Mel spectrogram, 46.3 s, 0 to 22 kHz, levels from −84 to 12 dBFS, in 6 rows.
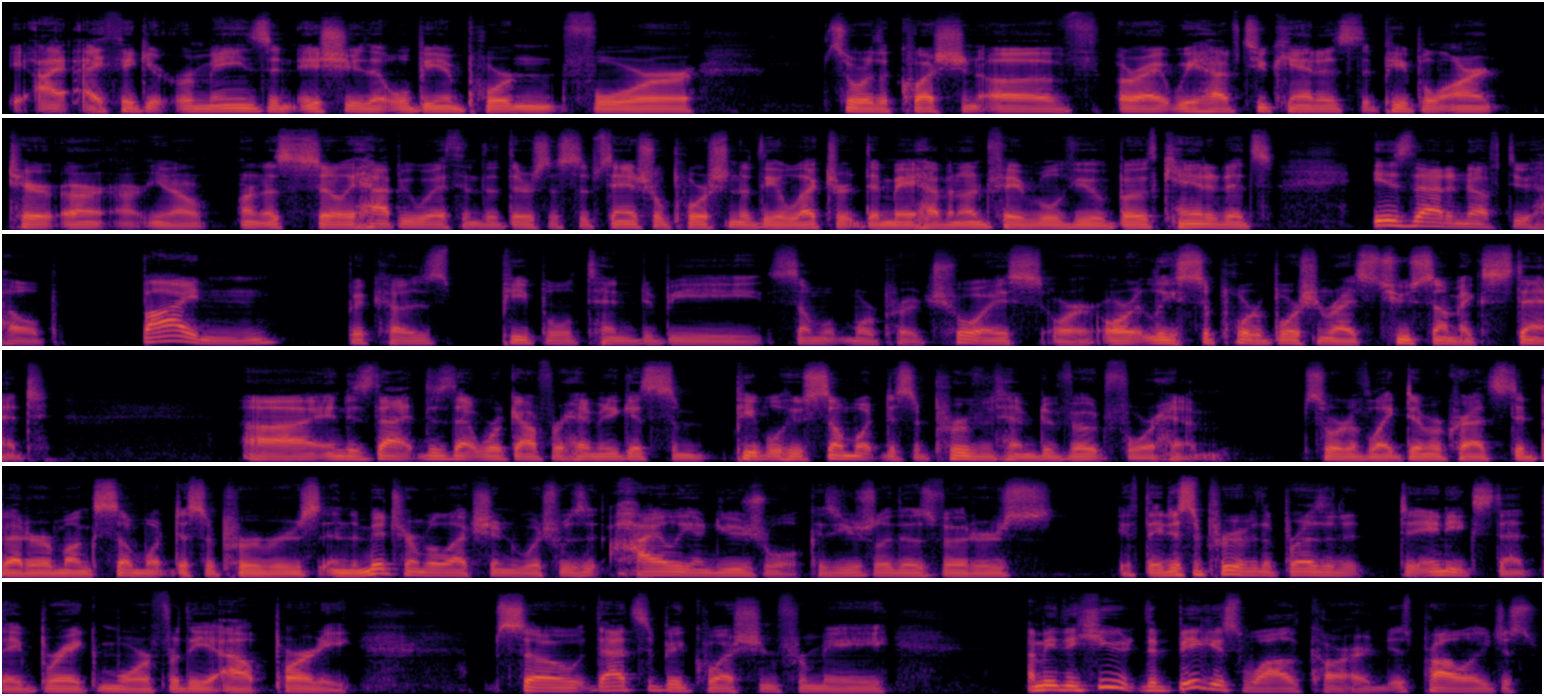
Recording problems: none

